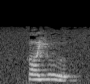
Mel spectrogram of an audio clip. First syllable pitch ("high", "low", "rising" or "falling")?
high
